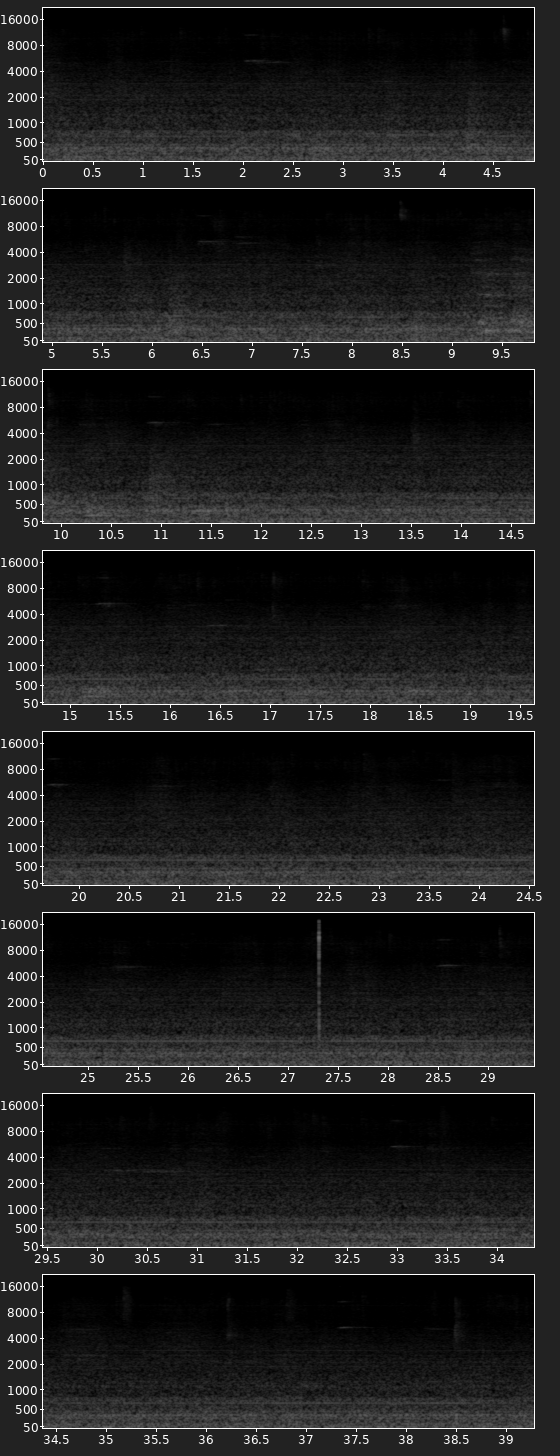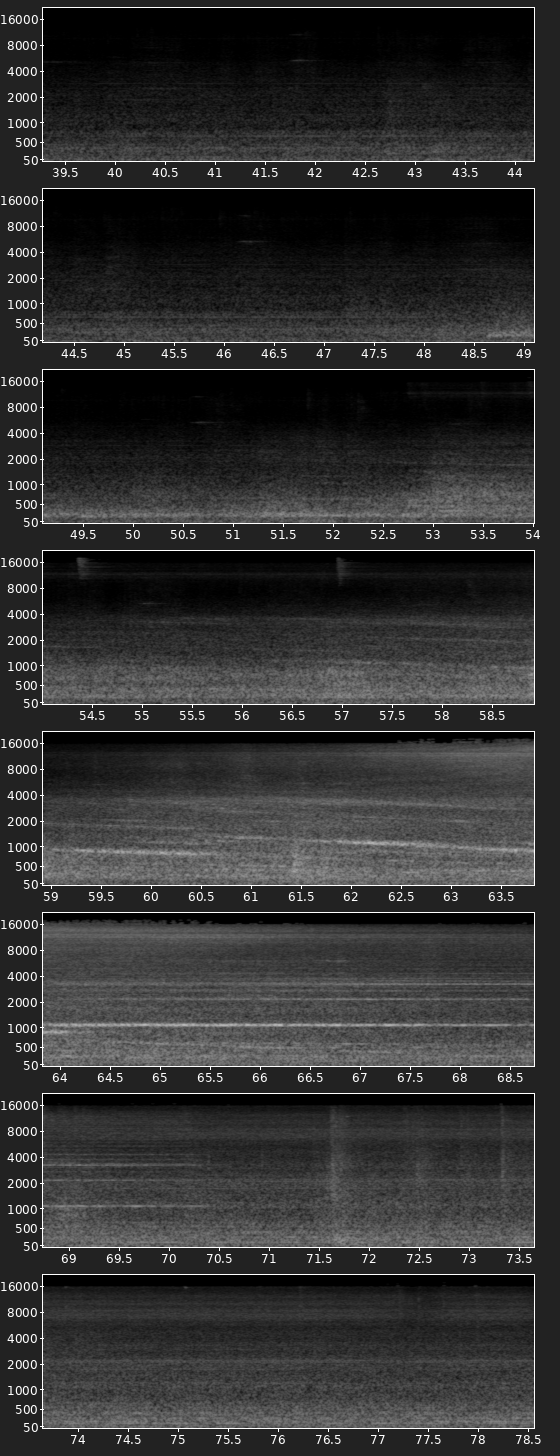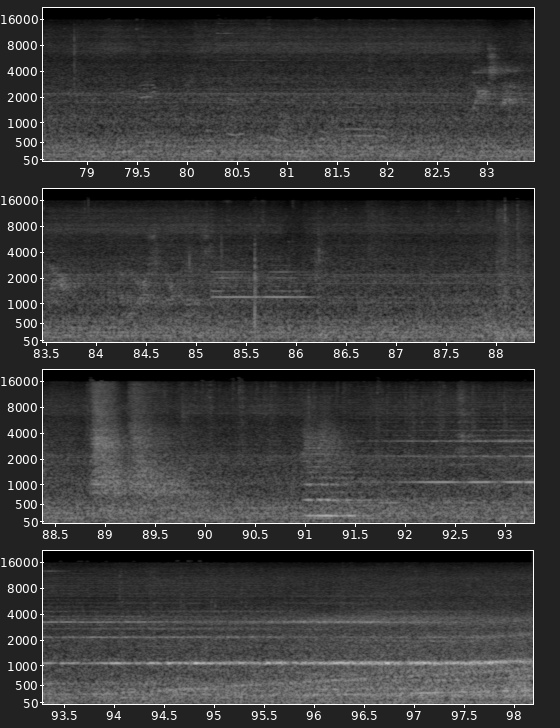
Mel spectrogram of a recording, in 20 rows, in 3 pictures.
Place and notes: {"title": "East Hollywood, Los Angeles, Kalifornien, USA - LA - underground station, early afternoon", "date": "2014-01-24 14:30:00", "description": "LA - underground station vermont / santa monica, 2:30pm, distant voices, train arriving and leaving;", "latitude": "34.09", "longitude": "-118.29", "timezone": "America/Los_Angeles"}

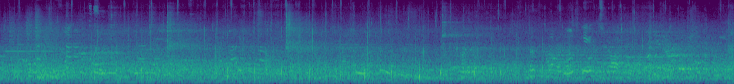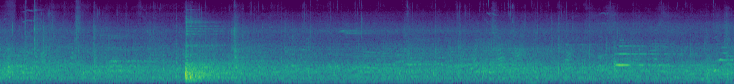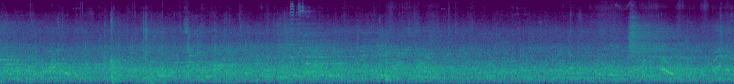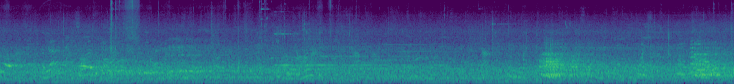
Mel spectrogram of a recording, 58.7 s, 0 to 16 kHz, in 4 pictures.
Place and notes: {"title": "Town Hall, The Hague, The Netherlands - Atrium", "date": "1998-03-10 12:56:00", "description": "Footsteps, voices echoing in the huge atrium of the Stadhuis.\nSony MS mic to DAT recorder.", "latitude": "52.08", "longitude": "4.32", "altitude": "7", "timezone": "Europe/Amsterdam"}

